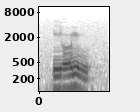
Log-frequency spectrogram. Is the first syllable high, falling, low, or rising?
rising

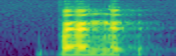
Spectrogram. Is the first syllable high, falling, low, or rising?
high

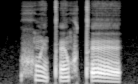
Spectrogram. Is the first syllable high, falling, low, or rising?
falling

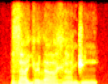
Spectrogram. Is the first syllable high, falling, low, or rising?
high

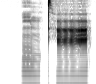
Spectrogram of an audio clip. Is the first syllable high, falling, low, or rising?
falling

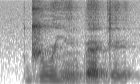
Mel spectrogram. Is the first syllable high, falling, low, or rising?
high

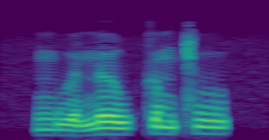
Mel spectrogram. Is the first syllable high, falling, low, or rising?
low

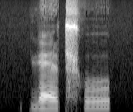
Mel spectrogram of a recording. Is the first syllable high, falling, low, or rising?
low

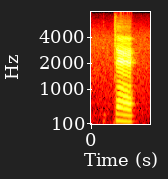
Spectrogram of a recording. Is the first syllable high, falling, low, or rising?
low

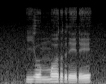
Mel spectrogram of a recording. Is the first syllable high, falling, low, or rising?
high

